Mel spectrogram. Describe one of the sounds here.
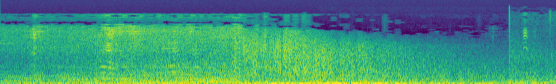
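A rocket blasts off with a loud, rushing roar that slowly fades.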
